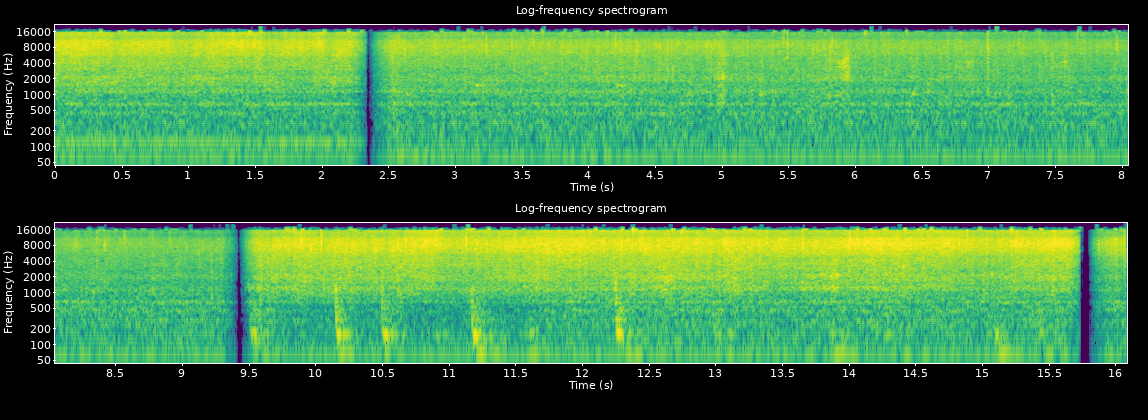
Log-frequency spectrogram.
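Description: Spices with chili, coriander and cumin powder fry in a pan with a continuous hissing sizzle and occasional stirring scrapes, broken by a few brief silent cuts, no voices heard.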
